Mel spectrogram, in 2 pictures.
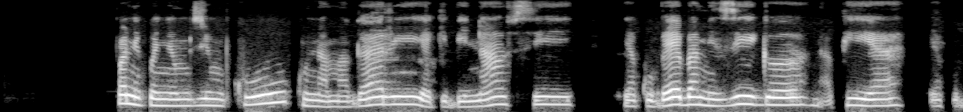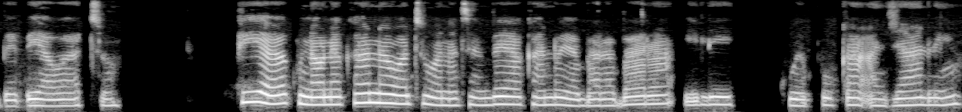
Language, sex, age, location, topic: Swahili, female, 25-35, Nairobi, government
